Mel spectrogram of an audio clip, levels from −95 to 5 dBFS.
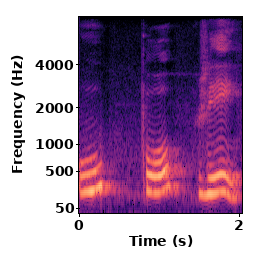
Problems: constant background noise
